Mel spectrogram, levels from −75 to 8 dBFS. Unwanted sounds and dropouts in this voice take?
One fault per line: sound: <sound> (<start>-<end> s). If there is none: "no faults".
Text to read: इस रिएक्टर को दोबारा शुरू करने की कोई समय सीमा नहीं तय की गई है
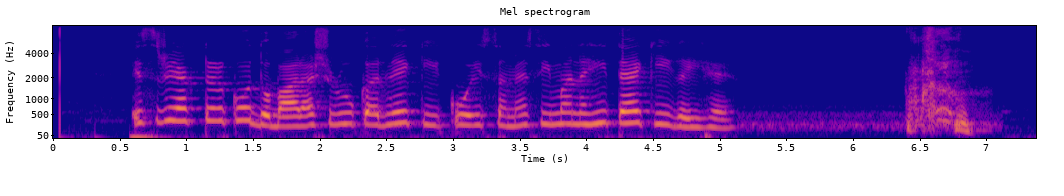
sound: sneeze (6.4-7.1 s)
